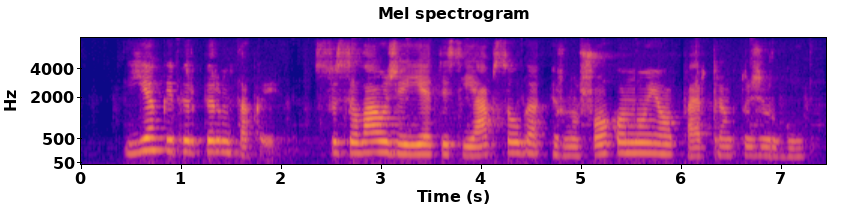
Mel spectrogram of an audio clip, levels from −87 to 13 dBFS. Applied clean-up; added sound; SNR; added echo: neural separator model SepFormer DNS4.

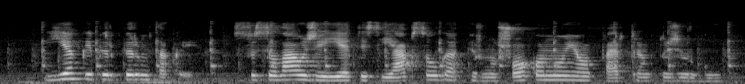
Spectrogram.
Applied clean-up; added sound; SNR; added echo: none; Clock; 16 dB; reverberation time 1.1 s.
